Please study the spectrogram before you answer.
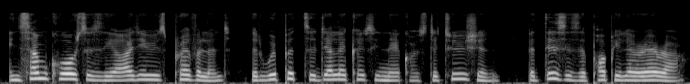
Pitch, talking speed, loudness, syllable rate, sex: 205 Hz, 175 wpm, -20 LUFS, 5.6 syllables/s, female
